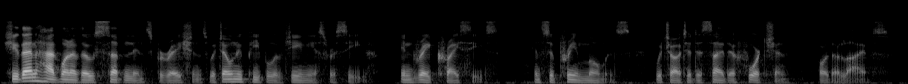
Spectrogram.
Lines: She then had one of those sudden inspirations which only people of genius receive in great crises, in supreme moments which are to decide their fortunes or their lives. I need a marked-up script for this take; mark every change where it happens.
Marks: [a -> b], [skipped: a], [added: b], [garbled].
She then had one of those sudden inspirations which only people of genius receive in great crises, in supreme moments which are to decide their [fortunes -> fortune] or their lives.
